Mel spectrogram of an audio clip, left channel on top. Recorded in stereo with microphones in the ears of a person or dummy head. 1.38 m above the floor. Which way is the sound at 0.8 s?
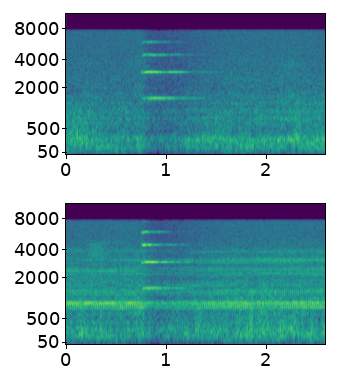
75° right (ahead or behind).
